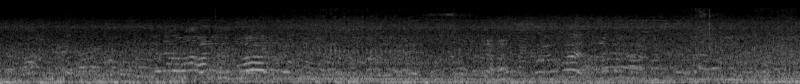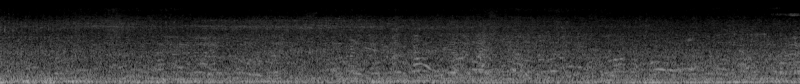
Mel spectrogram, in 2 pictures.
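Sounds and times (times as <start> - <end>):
people talking and calling out: 0.0 - 16.0.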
